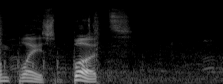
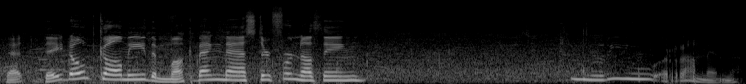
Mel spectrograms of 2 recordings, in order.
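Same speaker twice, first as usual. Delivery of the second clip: hyped YouTuber; 6 semitones higher than usual. Pretend. Continues mukbang YouTuber bit.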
